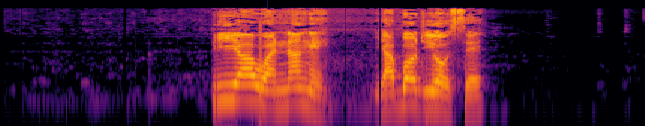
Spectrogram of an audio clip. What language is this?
Bakoko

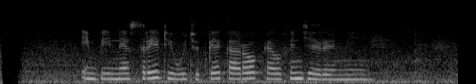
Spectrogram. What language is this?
Javanese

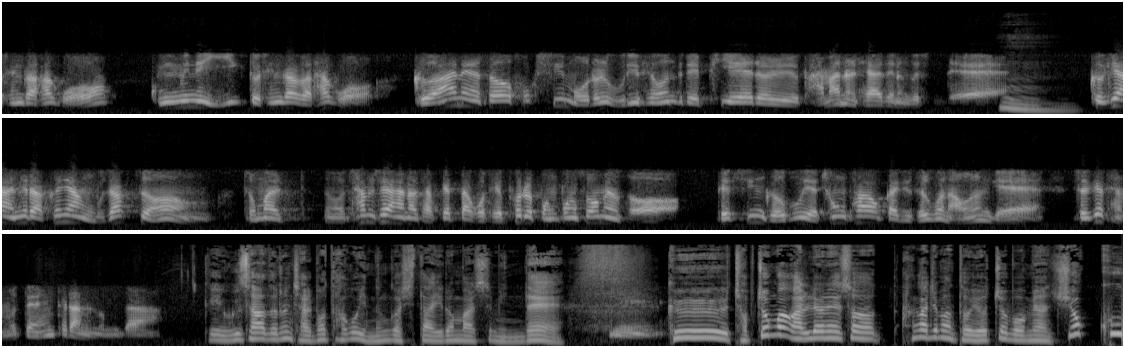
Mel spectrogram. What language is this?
Korean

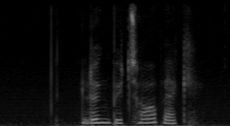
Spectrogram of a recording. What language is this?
Danish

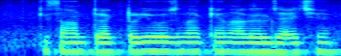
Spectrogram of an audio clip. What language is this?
Maithili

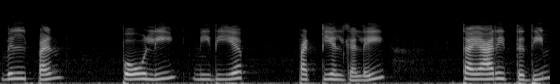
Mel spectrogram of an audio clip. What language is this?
Tamil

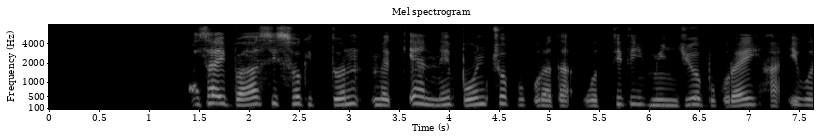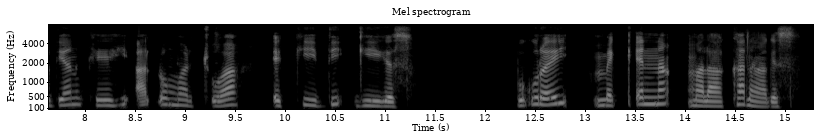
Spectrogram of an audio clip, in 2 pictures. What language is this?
Wolaytta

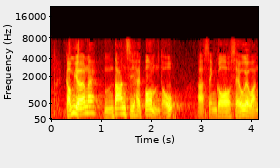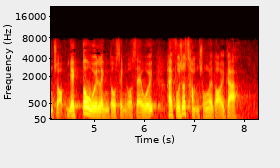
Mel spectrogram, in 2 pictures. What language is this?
Cantonese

